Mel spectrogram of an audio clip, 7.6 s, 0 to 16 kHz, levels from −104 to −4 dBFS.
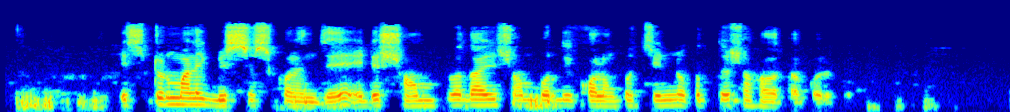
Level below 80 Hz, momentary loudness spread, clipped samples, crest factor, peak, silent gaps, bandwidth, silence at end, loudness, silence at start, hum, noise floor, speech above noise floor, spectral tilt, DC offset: -70 dBFS; 13 LU; under 0.1%; 20 dB; -14 dBFS; none; 8.2 kHz; 0.6 s; -34 LUFS; 0.1 s; none; -86 dBFS; 53 dB; -4 dB/octave; under 0.1%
